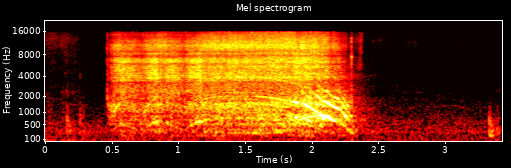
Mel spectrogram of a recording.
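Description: A power tool drives a bolt while a side marker light is replaced on a 2006-2012 Ford Fusion, a loud whirring burst of about two seconds, rising slightly before cutting off, with quiet before and after.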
